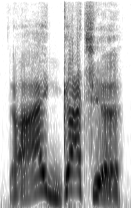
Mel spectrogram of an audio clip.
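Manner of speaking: put-on high, slow, far-off old man's crow; gleeful gotcha. A narrator's reading. Otis springing out at the tired runner, high and gleeful. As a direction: pounce on him with a cackling old man's glee. Otis Amber jumps out at Doug.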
